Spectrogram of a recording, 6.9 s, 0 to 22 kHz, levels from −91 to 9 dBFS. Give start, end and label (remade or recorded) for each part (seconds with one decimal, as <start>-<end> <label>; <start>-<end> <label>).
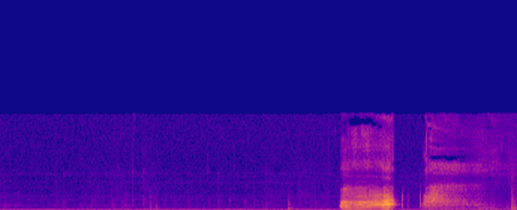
0.0-6.9 recorded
